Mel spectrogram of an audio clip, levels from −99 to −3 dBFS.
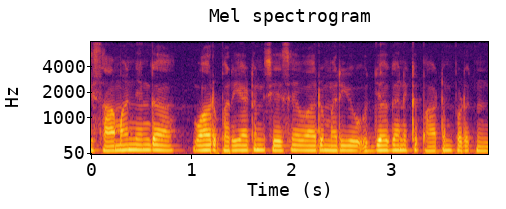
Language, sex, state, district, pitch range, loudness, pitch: Telugu, male, Andhra Pradesh, Srikakulam, 125-135 Hz, -15 LUFS, 130 Hz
